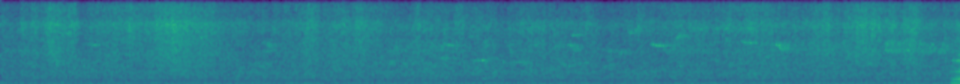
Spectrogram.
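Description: Faint rustling of dry sphagnum moss as hands work an ivy cutting into it, over a steady low hum.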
